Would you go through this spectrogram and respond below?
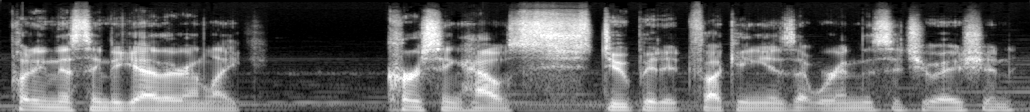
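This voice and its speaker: A man's voice: sits low, steady tone, brisk. A man casually improvising his character's actions as a player in a tabletop roleplaying game, swearing now and then. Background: background music.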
